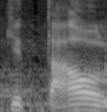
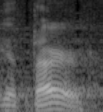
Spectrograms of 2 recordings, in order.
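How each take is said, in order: First: The word ends with an L-like sound. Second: The word ends with an R-like sound. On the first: This is how it is said in the south. "a gente fala que tal" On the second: This is how it is said in the north. "Aqui no norte não é que tar?"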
